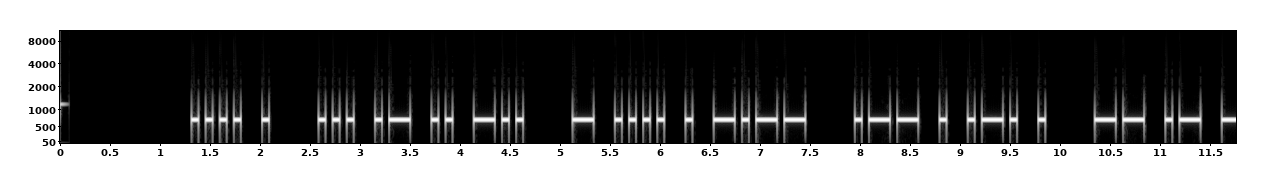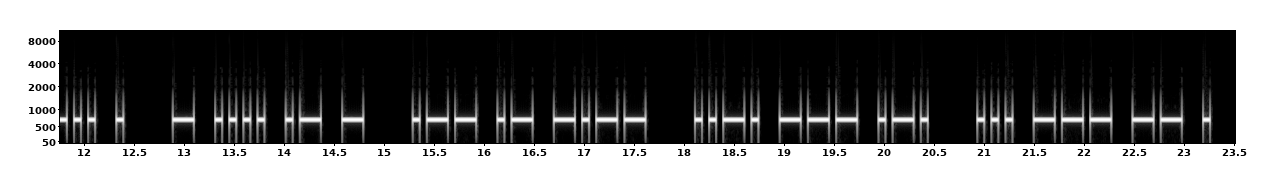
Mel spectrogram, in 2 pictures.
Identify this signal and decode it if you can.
Morse code, heard as a keyed tone, about 17 wpm, 700 Hz. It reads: HE SAID THEY WERE MADE THAT WAY FOR SOME
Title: Sentences from Top 700 Words 17wpm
